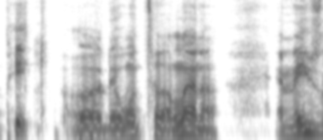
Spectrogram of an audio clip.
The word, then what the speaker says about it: Atlanta: said Atlanta you said Atlanta the right way we don't pronounce the second T well you know was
